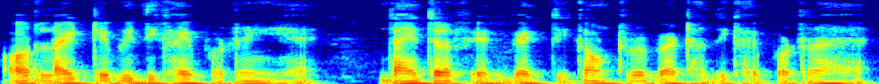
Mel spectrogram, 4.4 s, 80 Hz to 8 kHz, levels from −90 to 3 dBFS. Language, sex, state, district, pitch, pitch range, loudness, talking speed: Hindi, male, Jharkhand, Ranchi, 95 Hz, 90-100 Hz, -19 LUFS, 245 wpm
